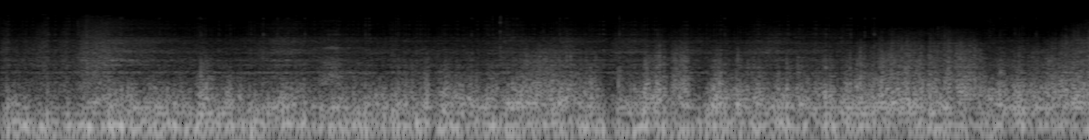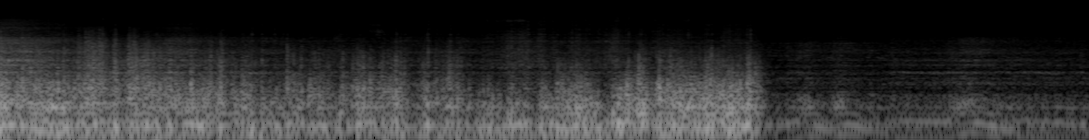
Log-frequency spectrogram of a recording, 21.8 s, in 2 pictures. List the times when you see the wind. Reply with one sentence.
You can hear the wind from 0.0 to 18.6 s.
